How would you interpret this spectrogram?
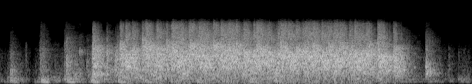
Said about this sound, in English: You need not applaud too loudly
